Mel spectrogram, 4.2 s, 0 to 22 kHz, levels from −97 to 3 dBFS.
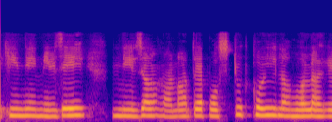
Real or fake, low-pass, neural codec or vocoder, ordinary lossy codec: fake; 7.2 kHz; codec, 16 kHz in and 24 kHz out, 0.6 kbps, FireRedTTS-2 codec; none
